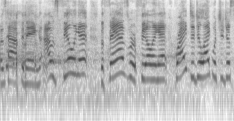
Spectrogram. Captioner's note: laughter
